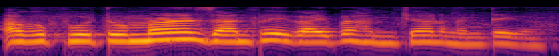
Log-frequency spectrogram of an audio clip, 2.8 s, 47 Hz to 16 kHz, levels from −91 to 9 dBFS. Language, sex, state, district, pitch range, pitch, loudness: Wancho, female, Arunachal Pradesh, Longding, 195-225 Hz, 210 Hz, -15 LUFS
